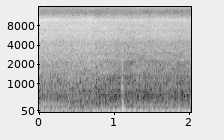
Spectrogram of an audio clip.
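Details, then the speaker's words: 2016 Dodge Challenger Scat Pack 6.4L, 8-speed auto, 43,000 miles, low coolant: deep uneven idle rumble that won't climb, barely revs with error shown; throttle body problem suspected, unconfirmed. "You can't rev it too. Something's up with the throttle body."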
